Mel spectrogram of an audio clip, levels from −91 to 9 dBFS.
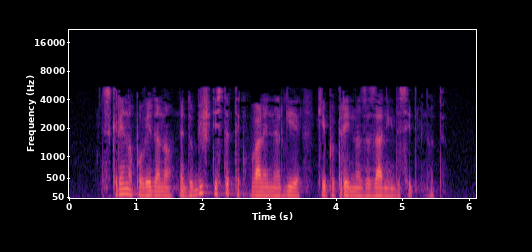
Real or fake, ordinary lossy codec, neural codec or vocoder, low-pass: real; MP3, 24 kbps; none; 5.4 kHz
